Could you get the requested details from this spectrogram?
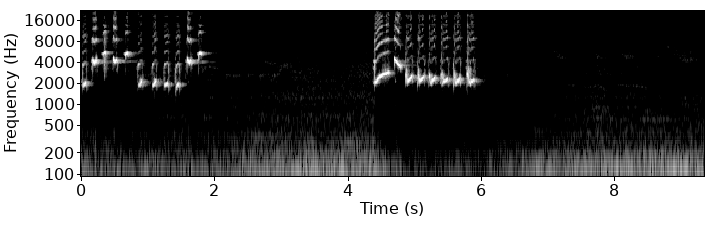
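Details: Lure song of an orange-headed thrush for morning and evening: a run of about ten sharp repeated whistles, silence, then an upward swoop followed by a string of evenly spaced piping notes, low hum underneath.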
